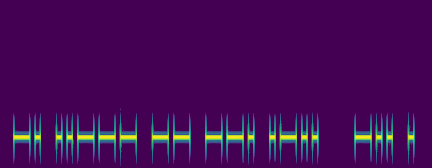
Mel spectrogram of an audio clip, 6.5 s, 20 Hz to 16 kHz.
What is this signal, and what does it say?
Morse code, heard as a keyed tone, about 16 wpm, 700 Hz. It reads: N2MGL DE
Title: USA Callsign DE Callsign 15wpm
